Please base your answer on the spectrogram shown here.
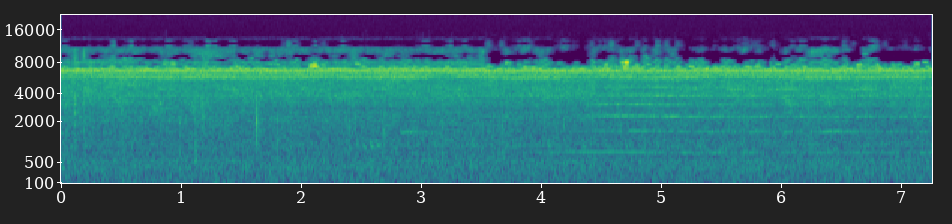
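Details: Rainforest cicada from Borneo keeps up a constant high shrilling buzz, steady in pitch and loudness, while a few thin whistled tones drift in and out in the background.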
